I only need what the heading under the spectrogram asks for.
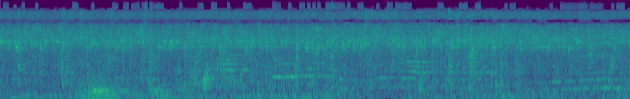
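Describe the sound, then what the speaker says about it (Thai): White fish frying in hot oil gives a steady, dense crackling sizzle throughout, close and moderately loud, with faint voices in the background. "เดี๋ยวคุณแม่ทอดปลาก่อน"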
